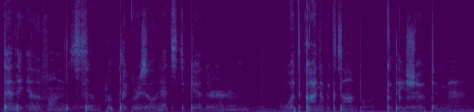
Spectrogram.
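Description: A young woman whispers a book softly from ear to ear into a close binaural microphone, in an unhurried ASMR style. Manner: soft, unhurried, fully whispered. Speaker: ASMR host. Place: small indoor room. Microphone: close binaural microphone in a plush cover.

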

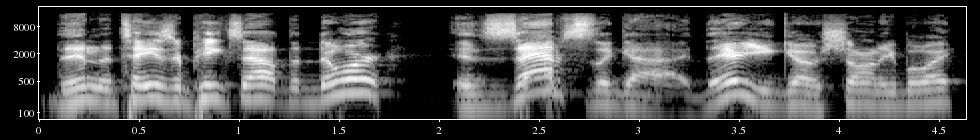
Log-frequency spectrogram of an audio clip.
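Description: A middle-aged comedy host livestreams from a home studio by webcam, joking with viewers as he comments on clips and repeating his phrases. His bright, forceful voice sits a little high, very animated yet unhurried. The sound is close and dry, as if through a headset.

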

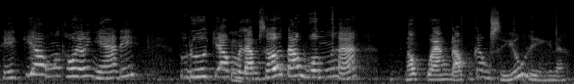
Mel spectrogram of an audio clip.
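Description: An actress playing a bossy, sharp-tongued kitchen goddess wife in a stage comedy sketch, scolding her husband in loud outbursts. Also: very high-pitched, animated, fast, recorded from a distance, a little hiss or hum, full character voice.

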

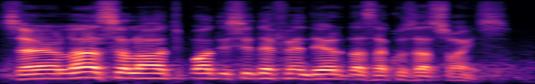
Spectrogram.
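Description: An actor playing a stern royal court herald, making a formal, measured proclamation in a dubbed film. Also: male voice, on the high side, fairly bright tone, a little hiss or hum, close to an everyday voice. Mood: stern, official. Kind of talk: dubbed film drama acting.

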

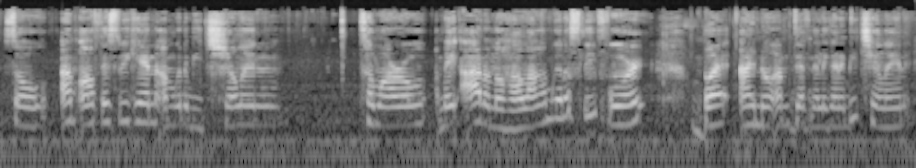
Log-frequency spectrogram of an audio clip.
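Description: A woman's voice: medium pitch, steady tone, moderate pace, poor audio. Young adult woman, casual vlogger, talking to viewers from a car, faint road noise. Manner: chatty and informal, addresses viewers as y'all. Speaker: vlogger and new graduate nurse. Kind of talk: casual vlog chat.

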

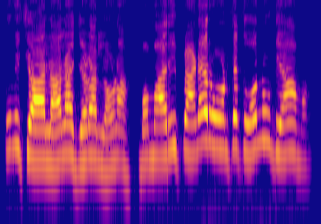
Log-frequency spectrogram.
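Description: An actress playing a sharp-tongued village mother who scolds her son with rapid-fire questions in a comedy skit. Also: high voice, dry recording, clean studio sound. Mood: scolding.

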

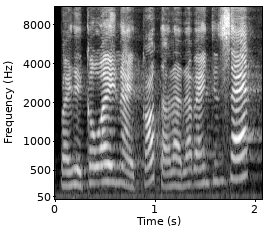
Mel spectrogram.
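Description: Bright, high-voiced woman teaching a listening test. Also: fast talker, in a large hall. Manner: explains each option, translating English lines aloud. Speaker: English teacher.

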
